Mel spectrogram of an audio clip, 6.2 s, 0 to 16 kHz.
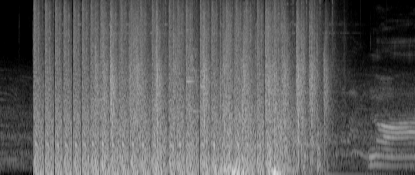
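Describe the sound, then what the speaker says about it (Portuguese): Gunfire in the video game Escape from Tarkov: a loud, sustained burst of rapid automatic shots lasting several seconds. It cuts off abruptly and a voice follows. "Ele tomou 6 tiros no capacete."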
